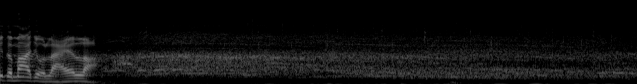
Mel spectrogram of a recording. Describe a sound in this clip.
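An audience laughs and applauds in a large hall.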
